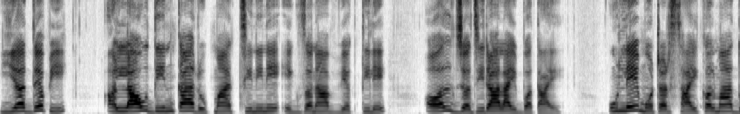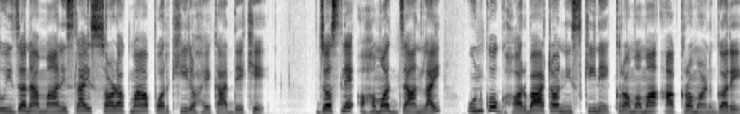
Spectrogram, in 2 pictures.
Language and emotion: Nepali, neutral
